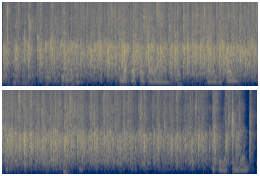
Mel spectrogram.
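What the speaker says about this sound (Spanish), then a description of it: "un aplauso, por favor" Audience applause at an academic seminar award presentation, sustained dense clapping from a crowd for about ten seconds, steady and fairly loud before fading out at the end, with faint voices beneath.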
